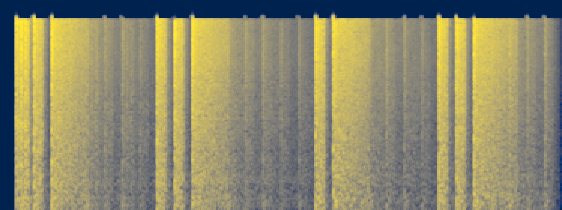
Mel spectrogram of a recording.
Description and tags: drum-like rhythm created from noise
